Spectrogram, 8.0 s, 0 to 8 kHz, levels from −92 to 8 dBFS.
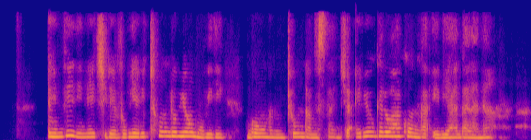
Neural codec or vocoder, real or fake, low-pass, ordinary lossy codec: codec, 16 kHz, 2 kbps, FreqCodec, smaller model; fake; 7.2 kHz; AAC, 32 kbps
